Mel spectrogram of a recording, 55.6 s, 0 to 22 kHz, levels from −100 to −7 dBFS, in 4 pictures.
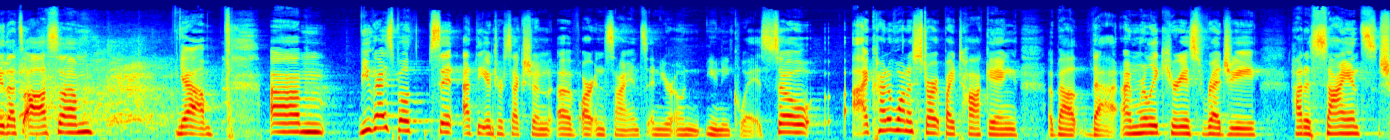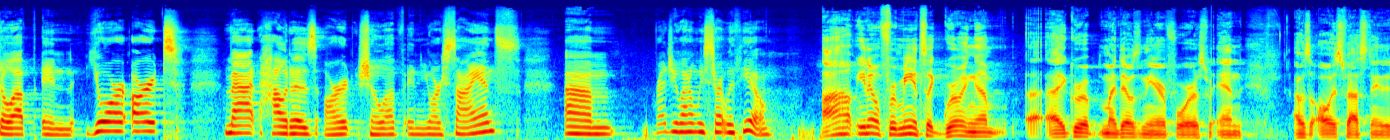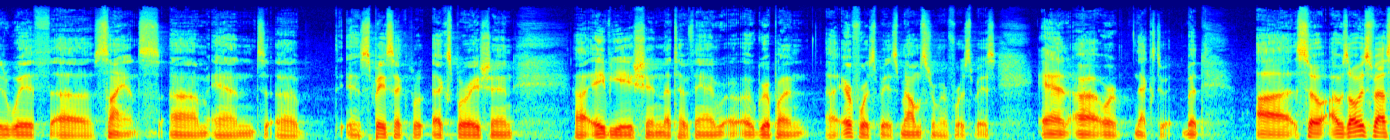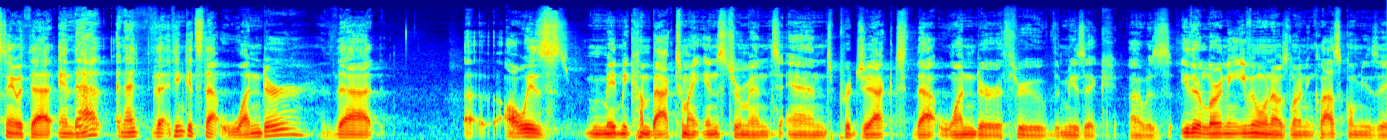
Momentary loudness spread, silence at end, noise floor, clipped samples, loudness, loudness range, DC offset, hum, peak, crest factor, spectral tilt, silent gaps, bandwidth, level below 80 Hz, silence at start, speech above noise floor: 12 LU; 0 s; -58 dBFS; under 0.1%; -20 LUFS; 6 LU; under 0.1%; none; -6 dBFS; 14 dB; -5 dB/octave; none; 17.5 kHz; -46 dBFS; 0 s; 38 dB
